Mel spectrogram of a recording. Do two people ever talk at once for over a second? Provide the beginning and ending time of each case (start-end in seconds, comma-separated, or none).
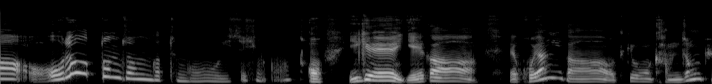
none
